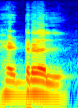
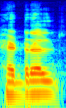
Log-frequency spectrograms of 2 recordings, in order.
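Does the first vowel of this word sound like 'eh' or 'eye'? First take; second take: eh; eh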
